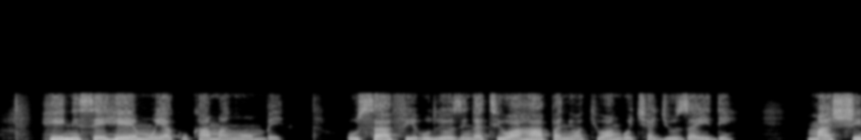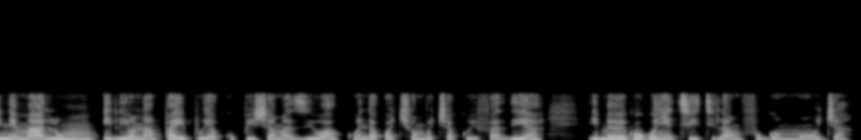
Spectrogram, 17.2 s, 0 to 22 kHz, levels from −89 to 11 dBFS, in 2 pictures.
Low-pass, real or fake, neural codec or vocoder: 7.2 kHz; fake; codec, 16 kHz in and 24 kHz out, 1 kbps, XY-Tokenizer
